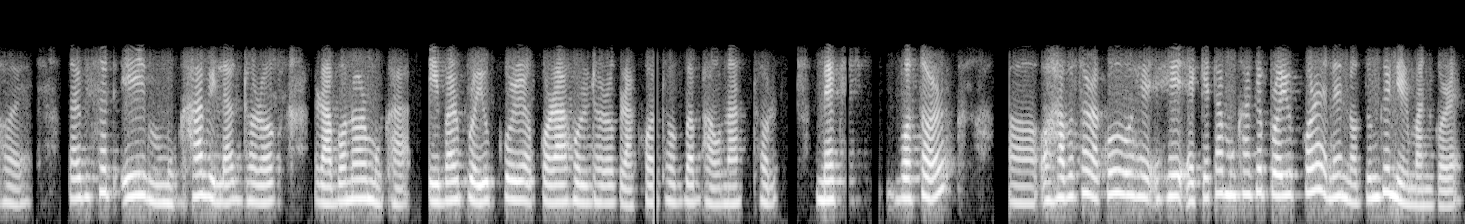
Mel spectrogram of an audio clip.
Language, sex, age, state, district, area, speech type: Assamese, female, 30-45, Assam, Kamrup Metropolitan, urban, conversation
